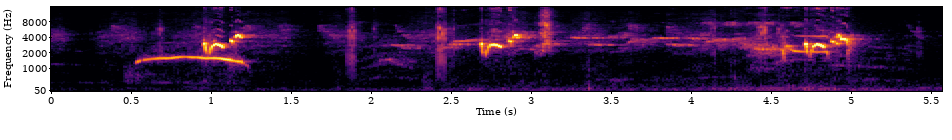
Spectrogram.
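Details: Red-fronted prinia singing in full voice, open-beaked: a long steady whistled tone bending down, then dense high chirps, twitters and quick rising squeaky notes in bursts.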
